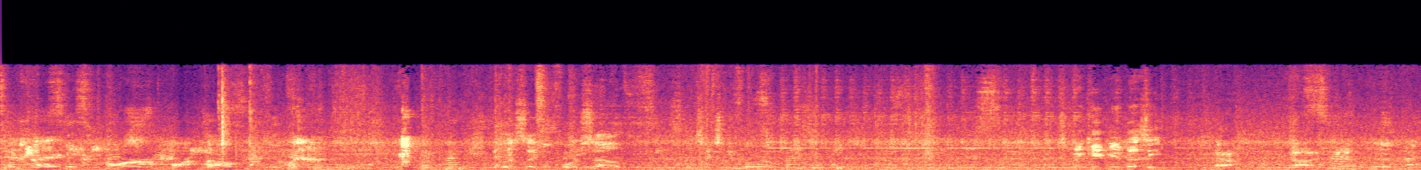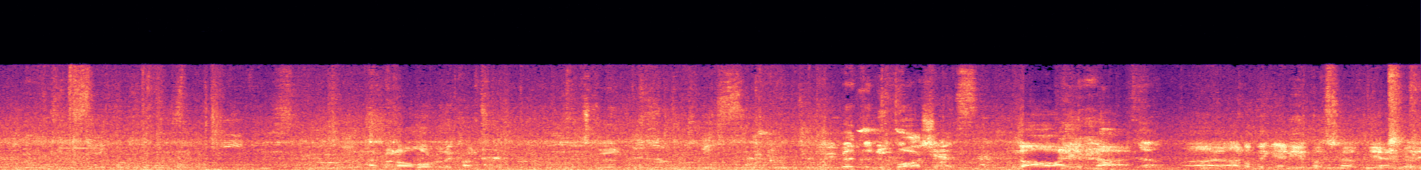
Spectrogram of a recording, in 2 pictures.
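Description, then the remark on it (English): Steady, loud rumble of a passenger train heard from inside a carriage as it approaches the Peace Bridge, a continuous low roar with faint rattles and clatter throughout, with indistinct voices mixed into the noise. “This is your first train ride.”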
